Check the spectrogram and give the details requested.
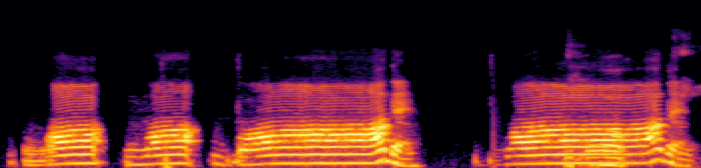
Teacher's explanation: বদ উচ্চারণের সময় জিহ্বার কিনারা মাড়ির দাঁতের গোড়ার সঙ্গে টাচ লেগে উচ্চারণ হবে ডান সাইডে আপনার মাড়ির দাঁতের গোড়ার সঙ্গে টাচ লাগিয়ে উচ্চারণ করলেন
